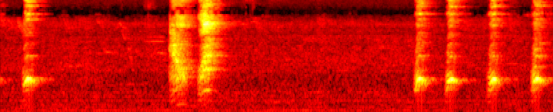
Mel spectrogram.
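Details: Captive African grey parrot making sounds while trying to speak: a single short note, then two rougher, breathy bursts close together, followed by a run of four crisp, evenly spaced mid-pitched notes; the surroundings are otherwise quiet.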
